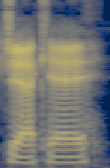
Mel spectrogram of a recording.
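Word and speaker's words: Jackée: I think it's pronounced Jack A.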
